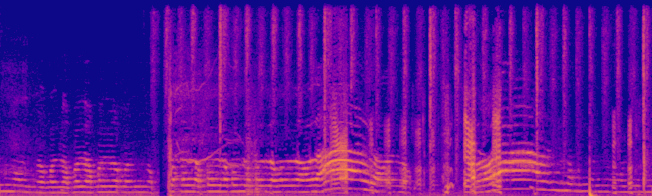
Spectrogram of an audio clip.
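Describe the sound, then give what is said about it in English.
A stressed cat warbles in long, drawn-out meows with a wavering, quavering pitch that climbs sharply in places. The clear, tonal cries run almost without a break, and a falling note closes the sequence. “That's a cat warbling. It sounds like they're stressed out sound.”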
